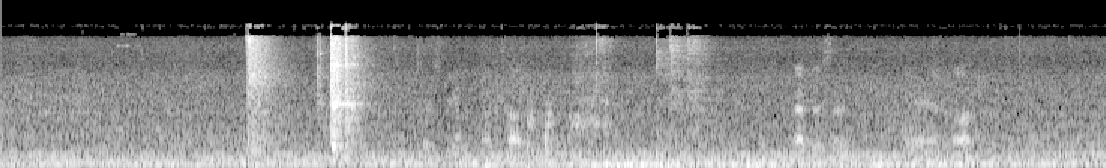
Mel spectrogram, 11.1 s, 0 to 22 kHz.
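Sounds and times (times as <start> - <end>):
sharp metal knocks: 2.4 - 3.8
steady low rumble: 6.1 - 11.0.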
